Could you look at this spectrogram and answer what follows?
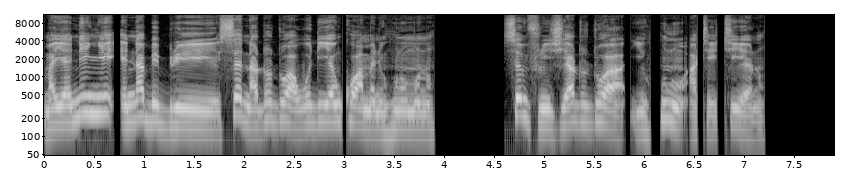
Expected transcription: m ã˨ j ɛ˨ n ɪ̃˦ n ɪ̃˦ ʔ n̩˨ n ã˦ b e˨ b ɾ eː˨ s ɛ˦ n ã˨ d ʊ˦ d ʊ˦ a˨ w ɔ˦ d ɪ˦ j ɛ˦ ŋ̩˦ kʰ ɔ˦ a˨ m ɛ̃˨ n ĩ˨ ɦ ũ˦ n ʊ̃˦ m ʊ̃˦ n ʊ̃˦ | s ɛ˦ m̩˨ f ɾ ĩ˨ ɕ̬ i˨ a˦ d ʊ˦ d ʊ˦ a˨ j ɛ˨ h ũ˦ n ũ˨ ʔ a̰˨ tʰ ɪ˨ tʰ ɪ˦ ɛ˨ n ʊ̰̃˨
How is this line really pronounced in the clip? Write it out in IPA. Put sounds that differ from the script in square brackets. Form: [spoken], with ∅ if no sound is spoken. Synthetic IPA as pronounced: m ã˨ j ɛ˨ n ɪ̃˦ [ɲ] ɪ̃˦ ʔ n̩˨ n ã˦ b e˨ b ɾ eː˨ s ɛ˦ n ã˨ d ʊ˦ d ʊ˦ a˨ w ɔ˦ d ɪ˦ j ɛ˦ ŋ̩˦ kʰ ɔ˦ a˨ m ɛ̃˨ n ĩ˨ ɦ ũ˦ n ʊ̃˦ m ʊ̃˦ n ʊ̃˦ | s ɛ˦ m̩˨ f ɾ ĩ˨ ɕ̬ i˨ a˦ d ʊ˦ d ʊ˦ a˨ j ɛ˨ h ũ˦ n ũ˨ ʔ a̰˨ tʰ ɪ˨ tʰ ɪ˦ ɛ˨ n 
